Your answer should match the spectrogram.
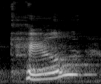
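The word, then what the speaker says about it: Chaol: oh you're hate it it's Kale like the food and I was like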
